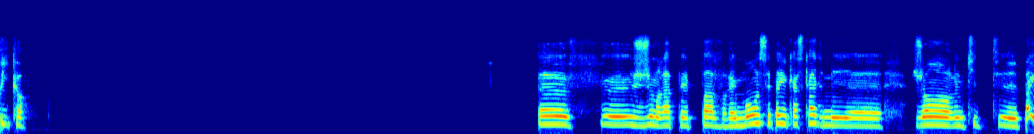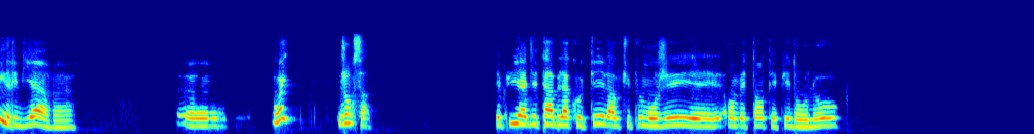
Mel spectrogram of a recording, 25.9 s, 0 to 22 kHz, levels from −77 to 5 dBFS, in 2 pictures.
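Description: Short rough, grainy patches with no gap in the sound occur at 8.85 s, 10.39–10.41 s, 12.03–12.13 s and 20.47–20.61 s, lasting about 20, 20, 60 and 80 ms. Each is a lost packet rebuilt from error correction: the decoder played the low-bitrate backup copies carried in the following packets, which are coarser and noisier than the originals.

At 22.11–22.17 s a brief smear appears. This is a short concealed packet loss: 40 ms never arrived in time, so the receiver extended the preceding sound to fill the hole before blending back. It runs straight into another error-correction rebuild at 22.15–22.25 s, about 60 ms of the same roughened texture. All of this plays over the Opus call path at 24 kbps, whose audio band stops at 8 kHz.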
